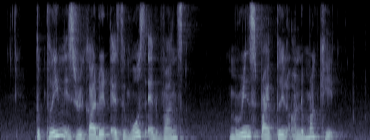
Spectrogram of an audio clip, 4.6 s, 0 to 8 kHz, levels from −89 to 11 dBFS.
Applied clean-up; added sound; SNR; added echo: none; none; none; none.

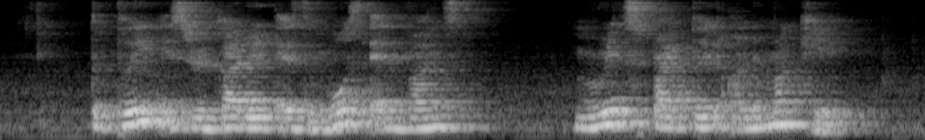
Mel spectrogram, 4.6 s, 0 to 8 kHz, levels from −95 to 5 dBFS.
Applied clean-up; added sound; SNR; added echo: none; none; none; reverberation time 0.6 s.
